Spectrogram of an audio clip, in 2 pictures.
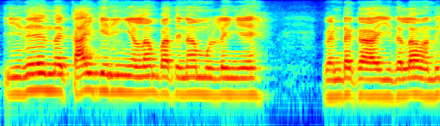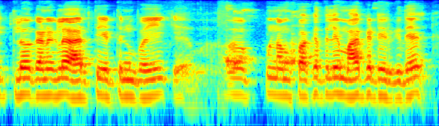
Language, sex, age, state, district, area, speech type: Tamil, male, 60+, Tamil Nadu, Dharmapuri, rural, spontaneous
